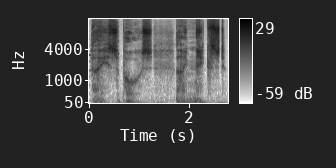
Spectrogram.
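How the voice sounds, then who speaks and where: An actor playing a frightened, weary adult male merchant who speaks in a hushed, halting way. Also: whispered, soft background music, heavily acted. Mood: fearful.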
